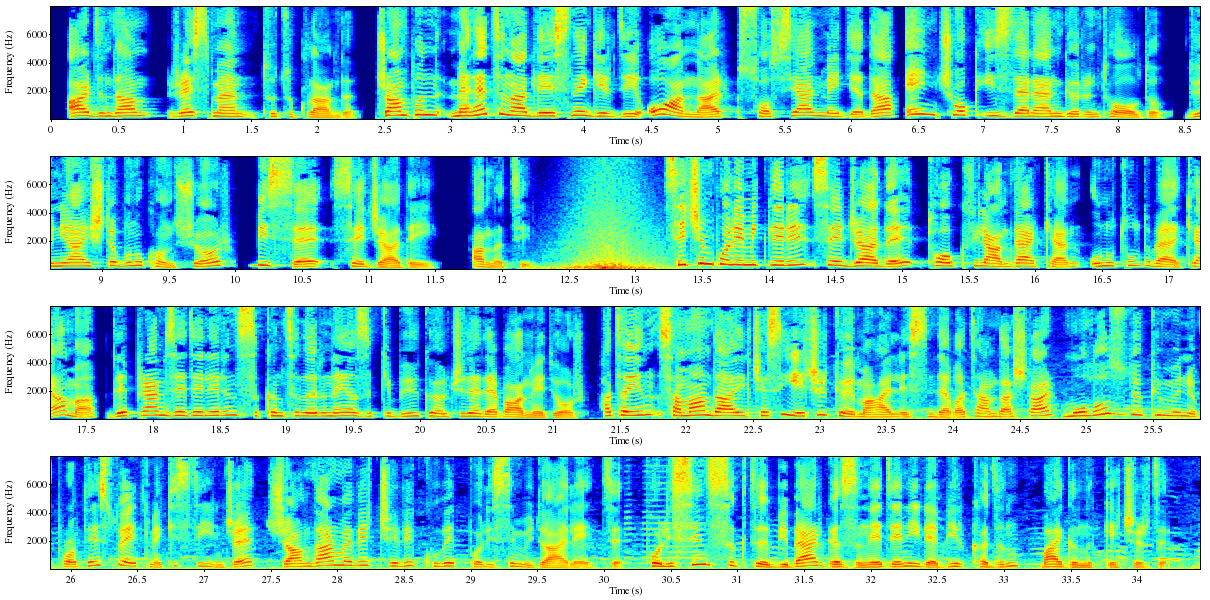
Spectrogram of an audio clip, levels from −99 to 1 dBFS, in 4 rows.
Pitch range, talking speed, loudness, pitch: 180-265 Hz, 120 wpm, -16 LUFS, 225 Hz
